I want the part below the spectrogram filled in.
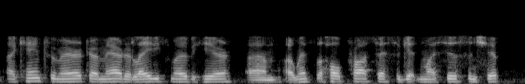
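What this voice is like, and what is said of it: Australian accent. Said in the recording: “I detect some kind of an accent ... I'm from Australia.”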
